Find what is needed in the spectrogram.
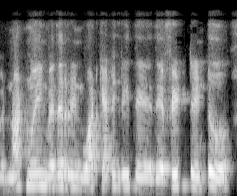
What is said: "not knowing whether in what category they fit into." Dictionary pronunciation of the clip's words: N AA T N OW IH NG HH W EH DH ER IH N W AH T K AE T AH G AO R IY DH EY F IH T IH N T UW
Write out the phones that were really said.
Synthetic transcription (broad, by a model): N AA T N OW IH NG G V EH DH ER IH N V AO T K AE T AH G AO R IY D EY F IH T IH N T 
